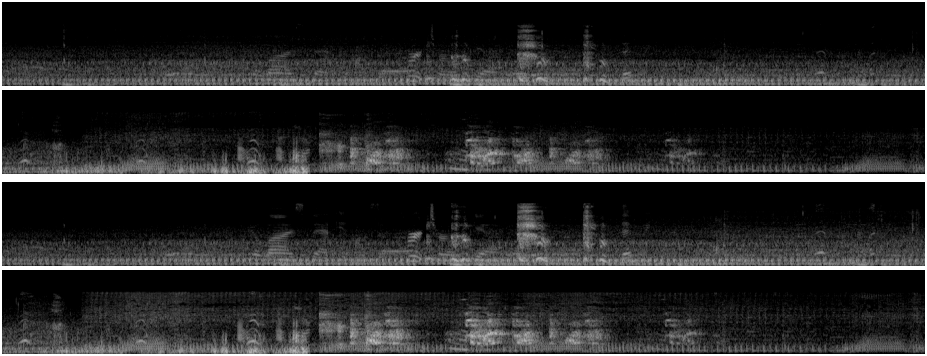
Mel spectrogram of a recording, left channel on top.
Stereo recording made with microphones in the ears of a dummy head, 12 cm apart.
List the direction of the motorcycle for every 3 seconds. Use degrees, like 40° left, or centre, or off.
60° left, 30° left, 30° right, 50° right, 60° right, 70° right.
